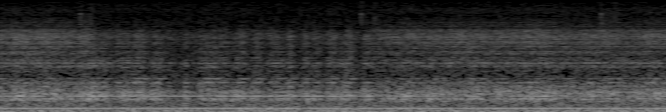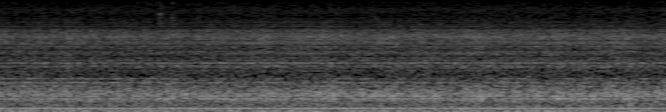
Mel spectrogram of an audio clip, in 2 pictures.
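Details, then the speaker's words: AM radio scan at top of the AM band: constant hiss, steady low hum and faint buzz, no clear station; radio interference noise, owner suspects the smart power meter on the house power service. "It's the only station we've picked up clearly, and even that one has interference in the background. We're at the top of the AM band now. I wonder what all this is."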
